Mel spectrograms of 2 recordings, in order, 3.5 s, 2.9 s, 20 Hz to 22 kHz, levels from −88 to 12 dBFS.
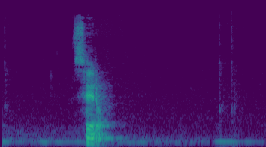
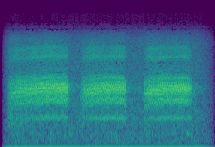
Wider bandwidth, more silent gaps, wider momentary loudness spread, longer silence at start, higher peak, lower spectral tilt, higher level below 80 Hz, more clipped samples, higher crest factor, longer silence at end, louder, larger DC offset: first, 16 kHz vs 12.5 kHz; neither; first, 27 LU vs 5 LU; about the same, 0.05 s vs 0 s; second, -8 dBFS vs 0 dBFS; first, -4 dB/octave vs 1 dB/octave; second, -68 dBFS vs -54 dBFS; neither; first, 28 dB vs 14 dB; first, 0.45 s vs 0 s; second, -29 LUFS vs -11 LUFS; second, under 0.1% vs 2%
